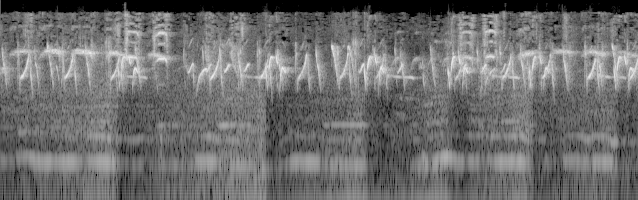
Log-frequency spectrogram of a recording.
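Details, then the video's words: Cipoh kristal iora and a prinia singing against each other: busy bursts of shrill, rising and falling chirps in two long phrases, separated by a brief pause, over a low steady hum. "FULL DUEL SUARA Cibelk kristal VS prenjak"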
